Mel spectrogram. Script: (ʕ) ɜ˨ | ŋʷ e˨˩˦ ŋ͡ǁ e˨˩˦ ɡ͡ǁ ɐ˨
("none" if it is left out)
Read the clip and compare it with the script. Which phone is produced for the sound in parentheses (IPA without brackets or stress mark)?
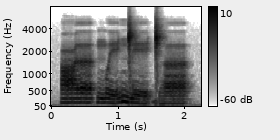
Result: ʕ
